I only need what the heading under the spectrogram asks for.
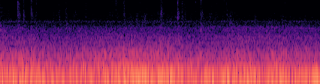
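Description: A steady, low engine rumble fills the cabin of a moving car on a long drive, a continuous droning hum heard from inside with no voices.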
